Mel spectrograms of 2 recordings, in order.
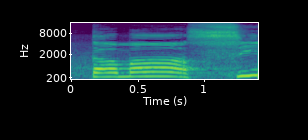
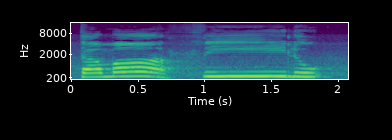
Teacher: یعنی زبان کی نوک کو دانت کے نیچے دبانا ہے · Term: ثا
